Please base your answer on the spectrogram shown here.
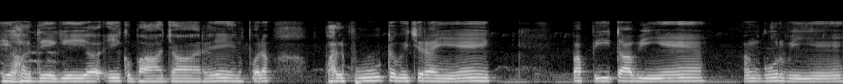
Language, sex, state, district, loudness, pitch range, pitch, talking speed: Hindi, male, Uttar Pradesh, Hamirpur, -15 LUFS, 140-155 Hz, 145 Hz, 135 wpm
